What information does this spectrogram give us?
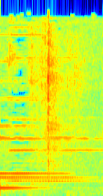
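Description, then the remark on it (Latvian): A bell in the Latvian parliament (Saeima) chamber rings with a steady, sustained metallic tone that fades slightly over a second and a half, with no talking. “Lūdzu, zvanu.”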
